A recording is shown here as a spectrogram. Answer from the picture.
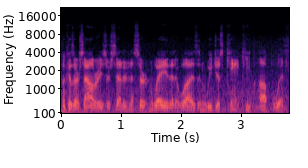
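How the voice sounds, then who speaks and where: With an American accent, a man speaks at medium pitch and a fairly quick pace, his intonation fairly even over noticeable background noise. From Florida, Tampa Bay area. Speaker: real estate agent. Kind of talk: casual chat.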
